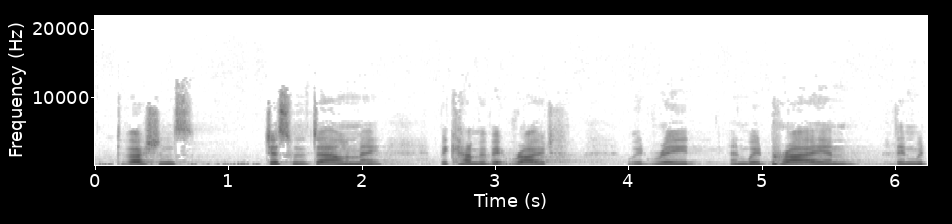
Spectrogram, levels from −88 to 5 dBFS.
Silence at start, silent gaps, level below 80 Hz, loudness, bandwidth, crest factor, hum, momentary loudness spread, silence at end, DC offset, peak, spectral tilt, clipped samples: 0.05 s; none; -58 dBFS; -36 LUFS; 13.5 kHz; 22 dB; none; 18 LU; 0 s; under 0.1%; -16 dBFS; -4.5 dB/octave; under 0.1%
